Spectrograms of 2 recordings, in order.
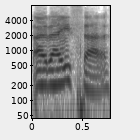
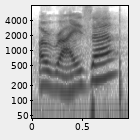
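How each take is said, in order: First: The name is said with Spanish pronunciation. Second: The name is said with English pronunciation. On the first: "in Spanish, it's Araiza" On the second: "the closest thing in English is Araiza"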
